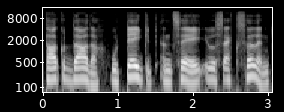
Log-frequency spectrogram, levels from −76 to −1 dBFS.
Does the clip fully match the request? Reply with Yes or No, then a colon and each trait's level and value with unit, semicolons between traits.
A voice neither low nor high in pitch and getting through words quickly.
No: medium, 160 Hz; average, 195 wpm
